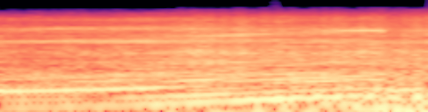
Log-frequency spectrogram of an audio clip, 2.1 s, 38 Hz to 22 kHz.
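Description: A KTM 890 SMT motorcycle accelerates with a loud, close engine roar whose pitch climbs steadily as the revs rise, with no talking.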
